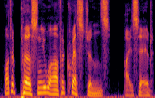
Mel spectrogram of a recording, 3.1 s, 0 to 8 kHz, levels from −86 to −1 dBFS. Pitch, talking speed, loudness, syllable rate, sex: 125 Hz, 175 wpm, -18 LUFS, 4.7 syllables/s, male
